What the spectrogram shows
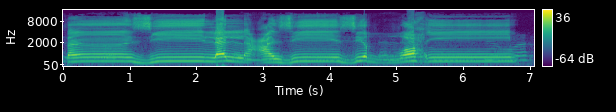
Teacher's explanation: یا مدہ ہے، اسے ہم تھوڑا سا کھینچیں گے ایک الف کی مقدار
